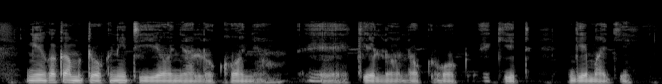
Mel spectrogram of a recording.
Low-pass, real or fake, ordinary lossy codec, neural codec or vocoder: none; real; none; none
